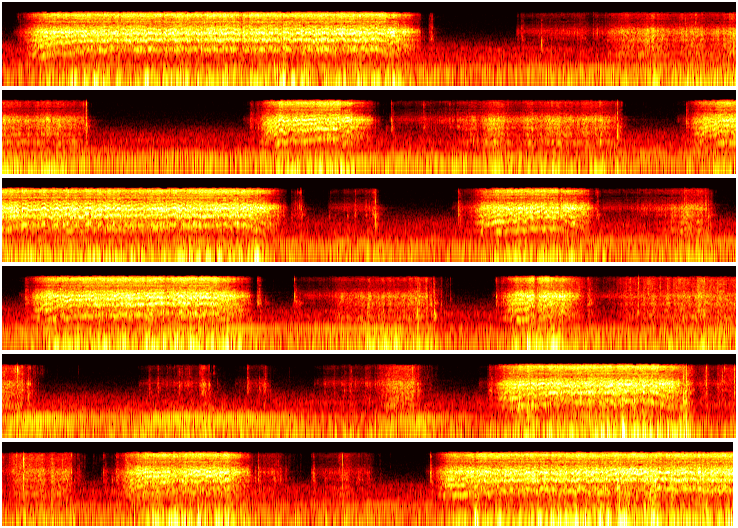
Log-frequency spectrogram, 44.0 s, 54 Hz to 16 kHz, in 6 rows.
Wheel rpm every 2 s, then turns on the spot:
120, 150, 10, 30, 20, 50, 20, 120, 100, 30, 30, 120, 30, 30, 20, 0, 10, 110, 30, 60, 70, 170.
6-8 12-14 20-22 26-30 38-40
